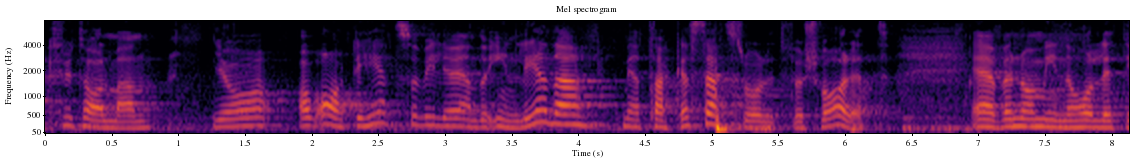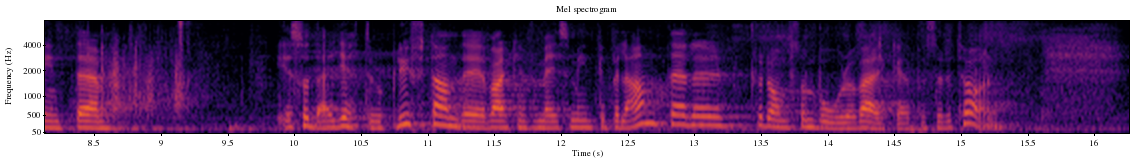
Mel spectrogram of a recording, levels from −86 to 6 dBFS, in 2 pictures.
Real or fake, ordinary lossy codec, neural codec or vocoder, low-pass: real; none; none; none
